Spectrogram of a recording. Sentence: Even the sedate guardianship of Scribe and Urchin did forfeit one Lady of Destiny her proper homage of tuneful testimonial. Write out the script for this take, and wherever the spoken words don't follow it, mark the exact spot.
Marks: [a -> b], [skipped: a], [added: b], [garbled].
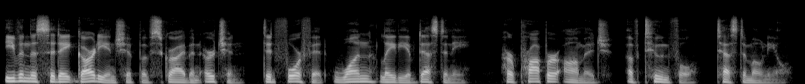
Even the sedate guardianship of Scribe and Urchin did forfeit one Lady of Destiny her proper homage of tuneful testimonial.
